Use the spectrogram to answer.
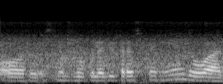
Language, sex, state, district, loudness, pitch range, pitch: Hindi, female, Punjab, Pathankot, -18 LUFS, 180-195 Hz, 185 Hz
